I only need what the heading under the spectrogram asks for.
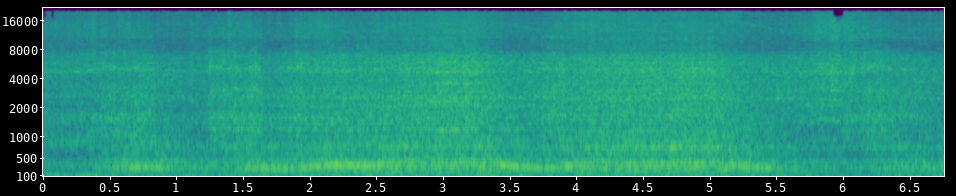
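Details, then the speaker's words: Maxxforce 7 diesel at raised idle with throttle set, high-pressure turbo cartridge recently replaced: a wavering squeaky chirp over the engine, not the turbo but an exhaust manifold leak. "squeaking the squeaky noise many of you will think that's the turbo uh but it's not that's actually a leak and exhaust exhaust manifold I already checked on that so that's saky noise is from my exhaust manifold"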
